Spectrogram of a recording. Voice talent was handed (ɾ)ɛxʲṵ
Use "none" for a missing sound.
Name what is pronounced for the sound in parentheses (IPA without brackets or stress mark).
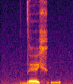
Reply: d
